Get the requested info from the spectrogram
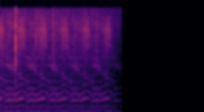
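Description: Final held note of an electronic music track: a buzzing synthesizer tone whose pitch wavers rapidly up and down, fading and then cutting off abruptly about a second in.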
